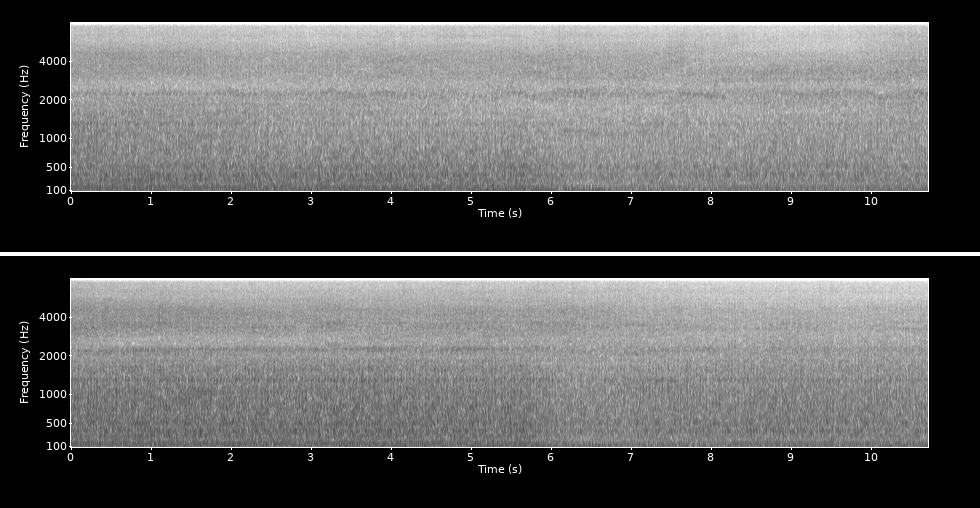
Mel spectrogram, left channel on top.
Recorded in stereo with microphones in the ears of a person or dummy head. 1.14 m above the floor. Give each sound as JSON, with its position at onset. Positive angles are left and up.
{"t": 0.0, "sound": "a vehicle", "side_deg": -20}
